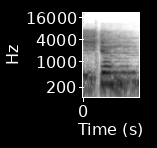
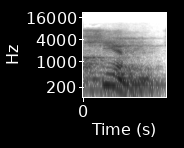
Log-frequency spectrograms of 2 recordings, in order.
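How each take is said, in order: First: "shin" as one syllable, shun; one short vowel in "shin"; correct "shin" ending. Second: "shian" with two vowels, shi-an; wrong "shian" ending. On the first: Teacher showing the right ending, "shin" said as shun. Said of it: "it is shin". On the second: Teacher showing the wrong ending, "shian" said shi-an. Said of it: "not shian". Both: Shown as a demonstration.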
